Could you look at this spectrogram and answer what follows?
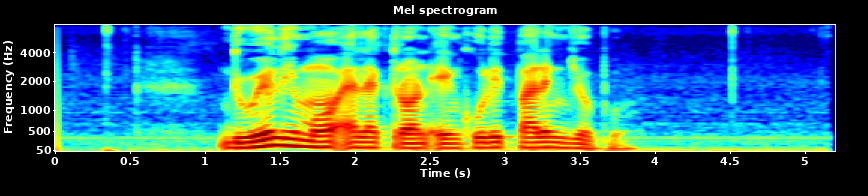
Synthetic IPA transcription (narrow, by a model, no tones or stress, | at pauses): d̪uwelimɔʔḛlɛk̚t̪ɾɔnʔɪŋkulɪt̪̚palɪŋd͡ʒob̥ɔ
